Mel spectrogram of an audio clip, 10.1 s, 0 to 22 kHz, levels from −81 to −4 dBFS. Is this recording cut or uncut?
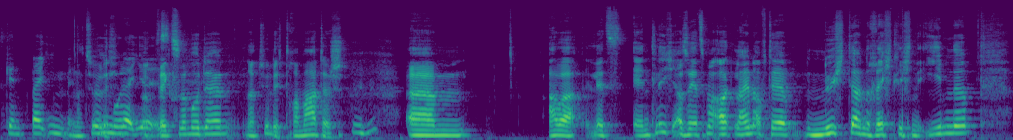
uncut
